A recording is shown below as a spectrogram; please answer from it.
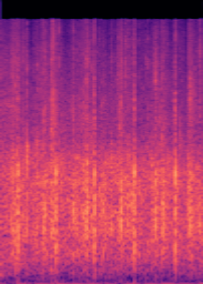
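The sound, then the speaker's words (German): A short burst of steady hand clapping from a group, dense and fairly loud, with sharp individual claps standing out in an even rhythm throughout. “Das ist ja wirklich ein Applaus mal wert, so Fehler einzugestehen.”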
